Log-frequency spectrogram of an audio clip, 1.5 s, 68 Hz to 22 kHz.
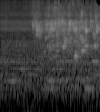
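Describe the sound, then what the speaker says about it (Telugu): Rice is rinsed under running water in a home kitchen, a soft steady hiss of flowing water and gentle splashing that starts after a brief quiet moment and continues close by. "బియ్యం అయితే 2 సార్లే కడుక్కోవాలి."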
